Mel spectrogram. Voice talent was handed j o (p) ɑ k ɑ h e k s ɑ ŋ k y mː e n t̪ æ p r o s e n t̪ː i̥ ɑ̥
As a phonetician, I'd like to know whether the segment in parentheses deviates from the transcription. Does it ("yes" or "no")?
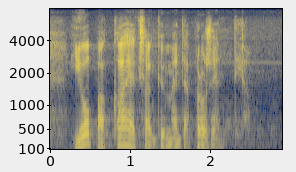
no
